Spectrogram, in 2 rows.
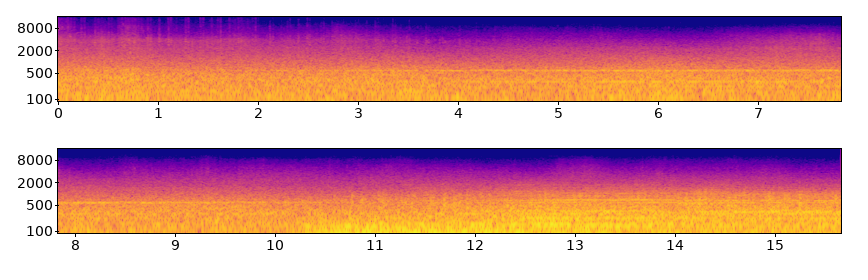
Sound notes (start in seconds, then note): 5.6 soft humming; 12.3 tense brooding music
